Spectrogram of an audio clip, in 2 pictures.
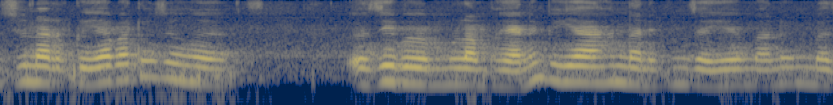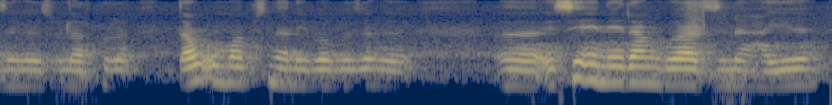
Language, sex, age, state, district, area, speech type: Bodo, female, 30-45, Assam, Kokrajhar, rural, spontaneous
